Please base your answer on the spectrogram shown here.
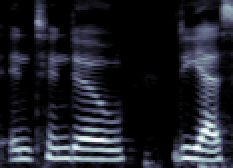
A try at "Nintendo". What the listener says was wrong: You dropped the N on it.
